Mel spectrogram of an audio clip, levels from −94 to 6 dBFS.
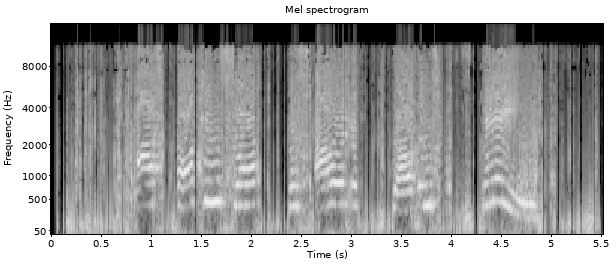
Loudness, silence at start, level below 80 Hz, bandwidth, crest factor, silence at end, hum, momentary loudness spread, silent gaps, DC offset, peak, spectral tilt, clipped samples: -7 LUFS; 0.15 s; -28 dBFS; 16 kHz; 8 dB; 0.05 s; none; 11 LU; none; under 0.1%; 0 dBFS; -2 dB/octave; 0.3%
